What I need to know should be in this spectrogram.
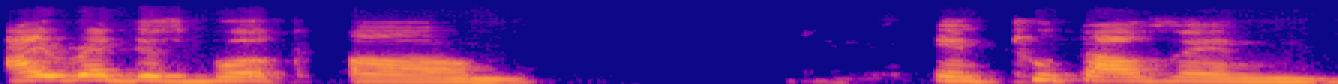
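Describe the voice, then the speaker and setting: The voice has a dark, mellow tone and a Haitian accent. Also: man. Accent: Haitian French accent, shows when reading. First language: French. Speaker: motivational livestream host. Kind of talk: casual livestream chat. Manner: halting.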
